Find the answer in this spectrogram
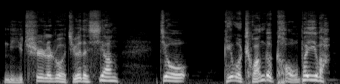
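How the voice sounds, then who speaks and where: A man's voice: fairly high pitch, very animated, normal speed, a little mellow, breathy edge, dry recording, studio quality. A man voicing a discouraged, exasperated street food seller in a told folk tale. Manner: weary, exasperated. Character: discouraged struggling roast-goose seller man.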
